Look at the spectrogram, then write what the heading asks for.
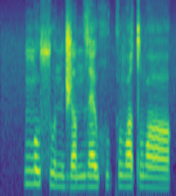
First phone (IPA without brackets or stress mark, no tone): ŋ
